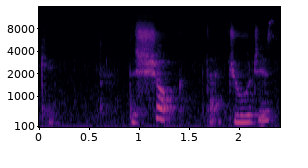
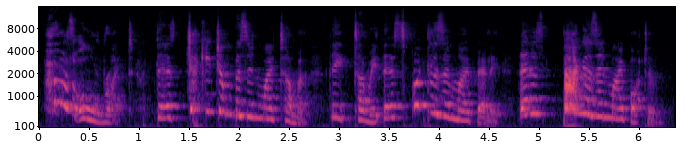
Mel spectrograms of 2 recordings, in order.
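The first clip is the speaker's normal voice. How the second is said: high, loud, indignant tirade; yelling; 9 semitones higher, 9 dB louder than usual. A narrator's reading. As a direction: rattle off the complaints at a shout. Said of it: "she yelled".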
